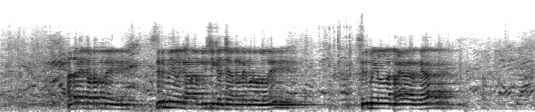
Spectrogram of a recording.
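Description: A man speaks loudly, giving instructions.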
